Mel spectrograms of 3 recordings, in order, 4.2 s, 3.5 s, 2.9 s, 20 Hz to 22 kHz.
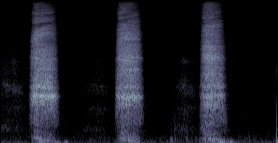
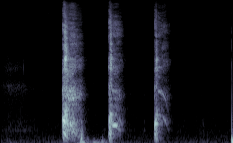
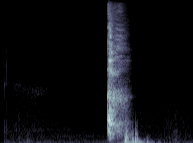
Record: {
  "exhalation_length": "4.2 s",
  "exhalation_amplitude": 1921,
  "exhalation_signal_mean_std_ratio": 0.44,
  "three_cough_length": "3.5 s",
  "three_cough_amplitude": 10095,
  "three_cough_signal_mean_std_ratio": 0.29,
  "cough_length": "2.9 s",
  "cough_amplitude": 11503,
  "cough_signal_mean_std_ratio": 0.23,
  "survey_phase": "beta (2021-08-13 to 2022-03-07)",
  "age": "18-44",
  "gender": "Female",
  "wearing_mask": "No",
  "symptom_cough_any": true,
  "symptom_runny_or_blocked_nose": true,
  "symptom_other": true,
  "symptom_onset": "12 days",
  "smoker_status": "Current smoker (11 or more cigarettes per day)",
  "respiratory_condition_asthma": false,
  "respiratory_condition_other": false,
  "recruitment_source": "REACT",
  "submission_delay": "4 days",
  "covid_test_result": "Negative",
  "covid_test_method": "RT-qPCR",
  "influenza_a_test_result": "Negative",
  "influenza_b_test_result": "Negative"
}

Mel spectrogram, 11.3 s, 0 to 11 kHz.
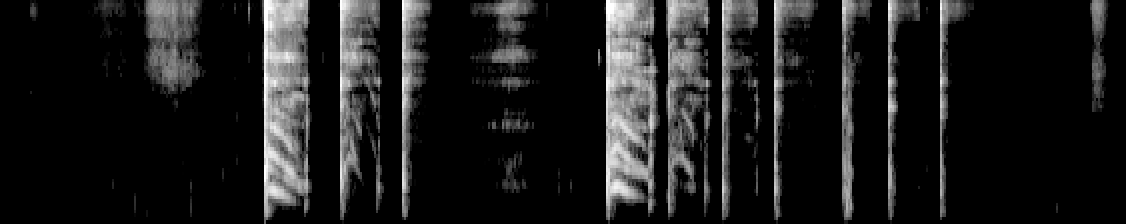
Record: {
  "cough_length": "11.3 s",
  "cough_amplitude": 32768,
  "cough_signal_mean_std_ratio": 0.22,
  "survey_phase": "beta (2021-08-13 to 2022-03-07)",
  "age": "45-64",
  "gender": "Female",
  "wearing_mask": "Yes",
  "symptom_cough_any": true,
  "symptom_sore_throat": true,
  "symptom_fatigue": true,
  "symptom_headache": true,
  "smoker_status": "Never smoked",
  "respiratory_condition_asthma": false,
  "respiratory_condition_other": false,
  "recruitment_source": "Test and Trace",
  "submission_delay": "1 day",
  "covid_test_result": "Positive",
  "covid_test_method": "LFT"
}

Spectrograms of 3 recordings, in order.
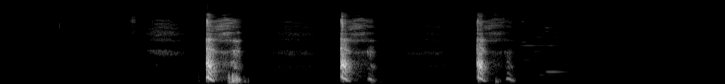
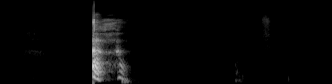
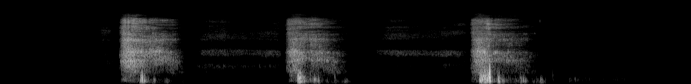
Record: {
  "three_cough_length": "7.3 s",
  "three_cough_amplitude": 29848,
  "three_cough_signal_mean_std_ratio": 0.18,
  "cough_length": "3.3 s",
  "cough_amplitude": 32767,
  "cough_signal_mean_std_ratio": 0.16,
  "exhalation_length": "6.9 s",
  "exhalation_amplitude": 32513,
  "exhalation_signal_mean_std_ratio": 0.3,
  "survey_phase": "beta (2021-08-13 to 2022-03-07)",
  "age": "45-64",
  "gender": "Female",
  "wearing_mask": "No",
  "symptom_none": true,
  "smoker_status": "Never smoked",
  "respiratory_condition_asthma": false,
  "respiratory_condition_other": false,
  "recruitment_source": "REACT",
  "submission_delay": "1 day",
  "covid_test_result": "Negative",
  "covid_test_method": "RT-qPCR"
}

